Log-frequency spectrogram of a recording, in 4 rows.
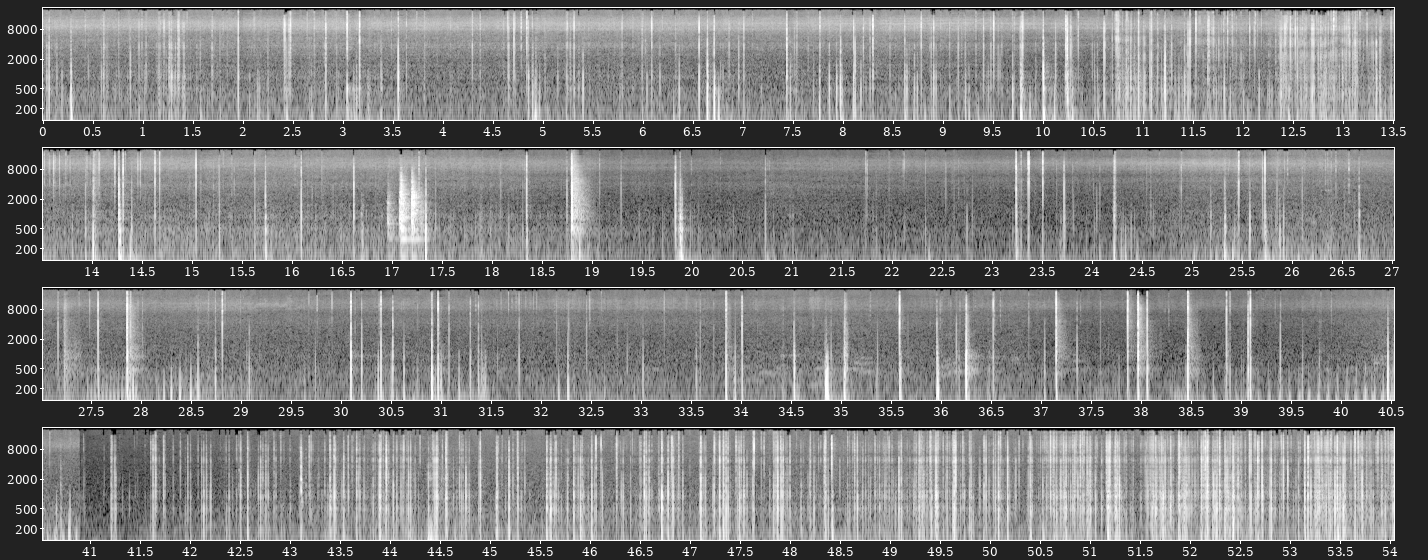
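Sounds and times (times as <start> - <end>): wood fire crackling and popping: 0.0 - 17.5, 18.8 - 19.2, 21.7 - 54.0
low rumble of burning logs: 21.5 - 54.0.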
